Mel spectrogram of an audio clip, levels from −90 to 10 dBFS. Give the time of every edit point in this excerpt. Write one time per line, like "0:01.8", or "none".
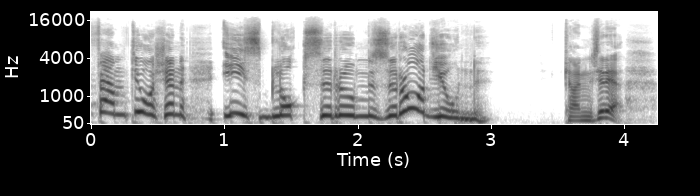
none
